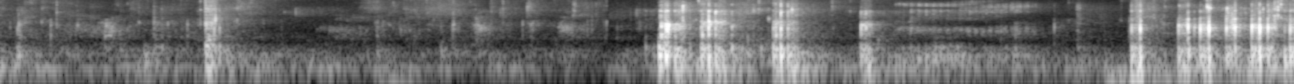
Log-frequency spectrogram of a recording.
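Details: British Shorthair cat named Paige purring while eating raw beef indoors: a soft, low, steady rumble through the first seconds, broken by loud wet chewing and smacking bursts near the middle and end.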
